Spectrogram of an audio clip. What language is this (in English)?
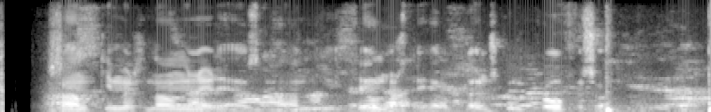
Icelandic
